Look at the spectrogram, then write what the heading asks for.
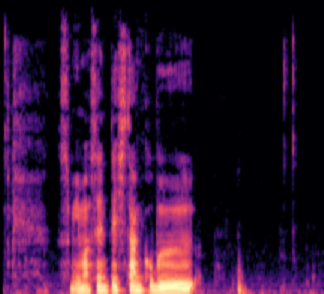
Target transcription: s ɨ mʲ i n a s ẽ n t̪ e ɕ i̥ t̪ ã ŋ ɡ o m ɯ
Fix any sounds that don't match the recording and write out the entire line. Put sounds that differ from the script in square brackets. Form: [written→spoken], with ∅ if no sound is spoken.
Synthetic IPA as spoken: s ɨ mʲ i [n→m] a s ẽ n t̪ e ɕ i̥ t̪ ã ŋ [ɡ→k] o [m→b] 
